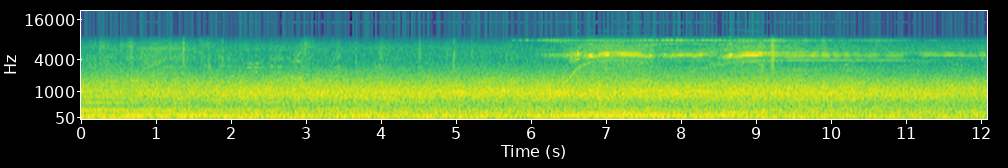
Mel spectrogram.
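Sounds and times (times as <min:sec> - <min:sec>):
model plane motor whine: 0:05.8 - 0:12.0.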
